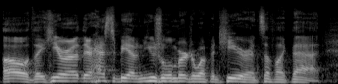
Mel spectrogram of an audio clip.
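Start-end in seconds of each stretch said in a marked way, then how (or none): none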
